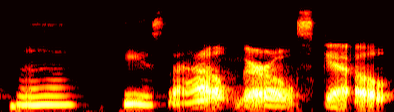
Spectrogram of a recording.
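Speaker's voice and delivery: raspy smoker lady voice; smoker's rasp. Pretend. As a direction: talk like a cig hangs from your lips. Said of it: "With a cig hanging out of my mouth".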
